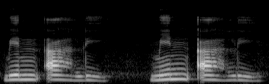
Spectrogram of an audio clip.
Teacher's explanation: Jadi di ayat 1 ini terdapat hukum izhar halqi, yaitu di bagian min ahli, karena nun sukun bertemu hamzah. Jadi di sini min ahlinya itu harus dibaca jelas seperti min ahli, min ahli.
